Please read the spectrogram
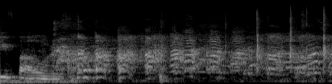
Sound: all laugh

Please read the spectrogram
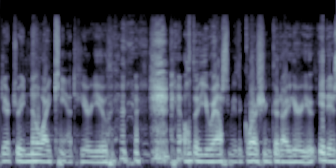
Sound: laughs

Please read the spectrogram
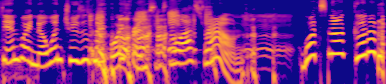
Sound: laughs

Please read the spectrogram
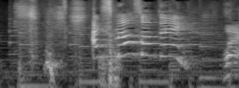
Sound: sniffs

